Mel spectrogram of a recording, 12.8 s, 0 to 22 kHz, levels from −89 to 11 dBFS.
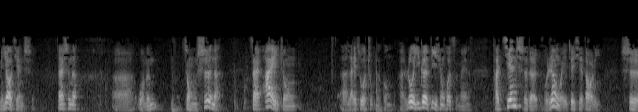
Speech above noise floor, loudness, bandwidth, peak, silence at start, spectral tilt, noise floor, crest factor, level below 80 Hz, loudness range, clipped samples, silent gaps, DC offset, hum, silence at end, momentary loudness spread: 33 dB; -28 LUFS; 5.8 kHz; -8 dBFS; 0 s; -9.5 dB/octave; -61 dBFS; 22 dB; -68 dBFS; 6 LU; under 0.1%; none; under 0.1%; none; 0 s; 20 LU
